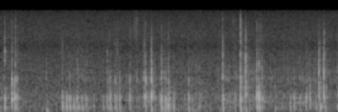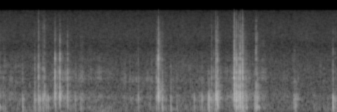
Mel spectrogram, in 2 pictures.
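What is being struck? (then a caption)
Plastic paddle hair brush. Long nails scratch and strum the plastic bristles of a pink and grey plastic paddle hair brush held in hand. Quiet, dry clicks and rustling scrapes come in uneven bursts, with sharp bright ticks standing out over a soft mid-range rasp.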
